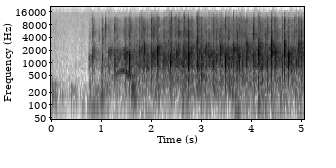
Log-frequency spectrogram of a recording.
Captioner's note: audience claps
